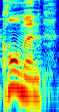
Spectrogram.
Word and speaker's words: Kollmann: You can find him on Twitter at Brett Coleman. That's spelled K-O-L-L-M-A-N-N. It's that second N that will get you.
